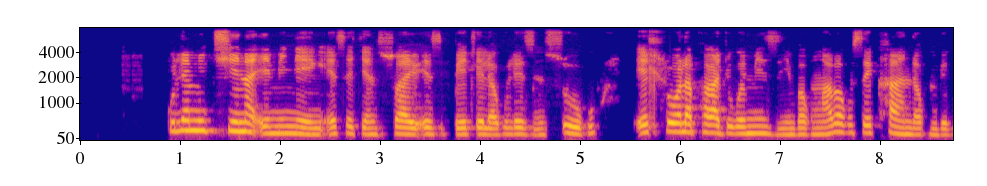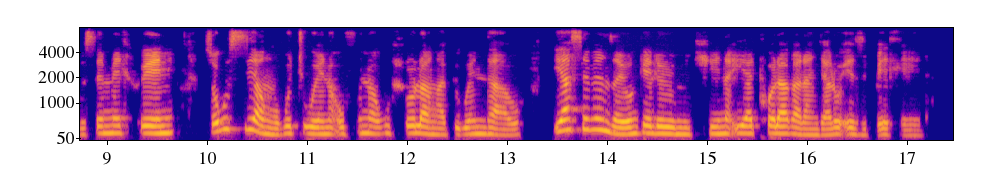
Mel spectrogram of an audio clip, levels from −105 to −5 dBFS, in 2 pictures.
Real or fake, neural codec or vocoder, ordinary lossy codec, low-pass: real; none; Opus, 64 kbps; 7.2 kHz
